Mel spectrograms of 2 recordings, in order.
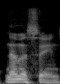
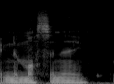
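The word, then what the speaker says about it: Mnemosyne: Nemesine, so you don't have to pronounce the M, do you? No. Um, there's well, there's a story behind that. We I say Nemesine in the song, but um, I believe that the Greek pronunciation is something more like Nemosine. – Right. Okay. okay. But uh, the English people just say Nemesine, I presume.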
